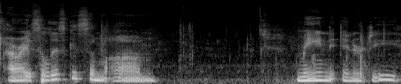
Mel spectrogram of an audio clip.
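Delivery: voice cracks on the word "energy". Speaker about to draw cards, voice cracking mid-sentence. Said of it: "my voice cracked".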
